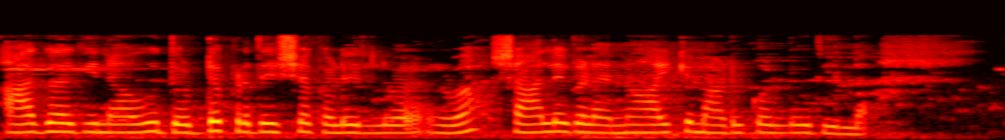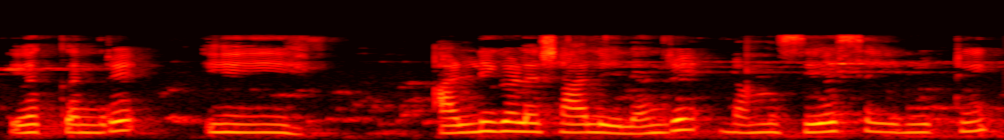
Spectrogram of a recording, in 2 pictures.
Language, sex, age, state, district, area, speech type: Kannada, female, 18-30, Karnataka, Udupi, rural, spontaneous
